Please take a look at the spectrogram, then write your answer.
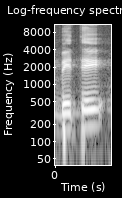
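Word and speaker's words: Béteille: है ठीक है ना कुछ जगह बते ही लिखा होगा ठीक है वो स्पेलिंग जब देखोगे तो टोटली डिफरेंट है वो हां आंद्रे बते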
